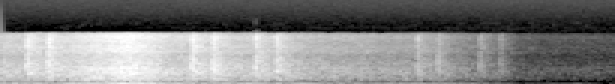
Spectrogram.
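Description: Outro logo sound effect: a rushing noise with a low rumble that swells over the first second, then fades out by about three and a half seconds in.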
